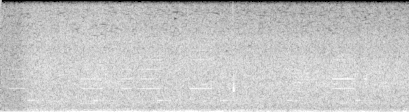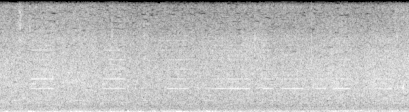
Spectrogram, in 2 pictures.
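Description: Outdoor wind buffeting the microphone as a low rumbling noise, strongest in the first couple of seconds and then easing, with faint short high peeps repeating throughout.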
